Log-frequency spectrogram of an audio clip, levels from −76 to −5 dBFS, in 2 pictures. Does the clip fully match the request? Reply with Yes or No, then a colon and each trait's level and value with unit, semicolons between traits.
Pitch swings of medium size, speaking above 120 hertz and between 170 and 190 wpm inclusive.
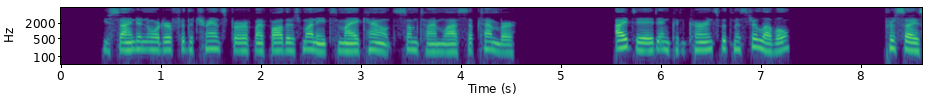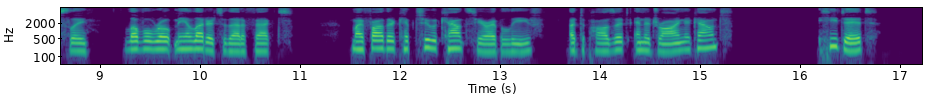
Yes: average, 3.0 semitones; medium, 185 Hz; average, 175 wpm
